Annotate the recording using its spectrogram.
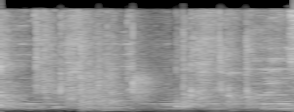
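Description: Music playing, with a steady run of rhythmic taps and thuds of cups being clapped and struck on a table in the cup game.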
